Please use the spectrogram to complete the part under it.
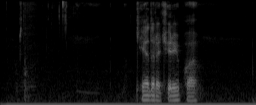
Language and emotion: Russian, neutral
